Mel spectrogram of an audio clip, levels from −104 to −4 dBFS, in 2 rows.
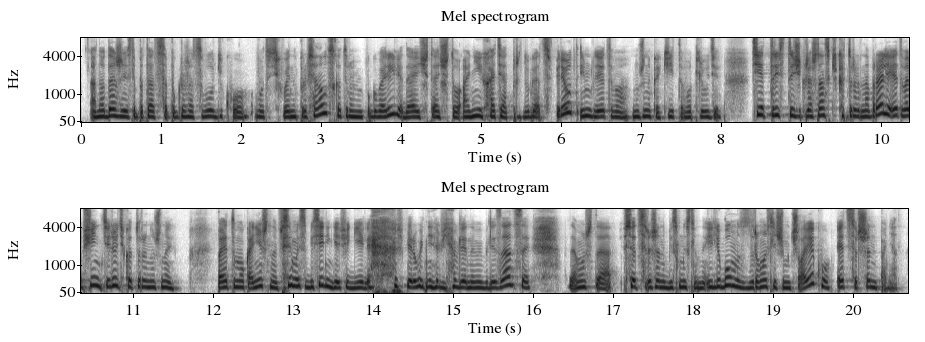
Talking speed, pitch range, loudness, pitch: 195 wpm, 200-235 Hz, -20 LUFS, 215 Hz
